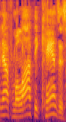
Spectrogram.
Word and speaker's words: Olathe: On the phone right now from Olathe, Kansas. Is that how you say it? Olathe? It's Olathe.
